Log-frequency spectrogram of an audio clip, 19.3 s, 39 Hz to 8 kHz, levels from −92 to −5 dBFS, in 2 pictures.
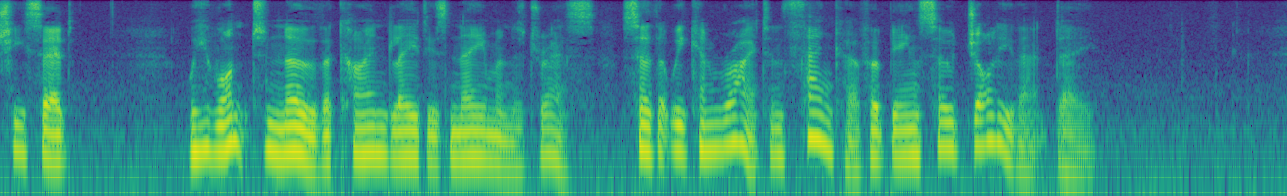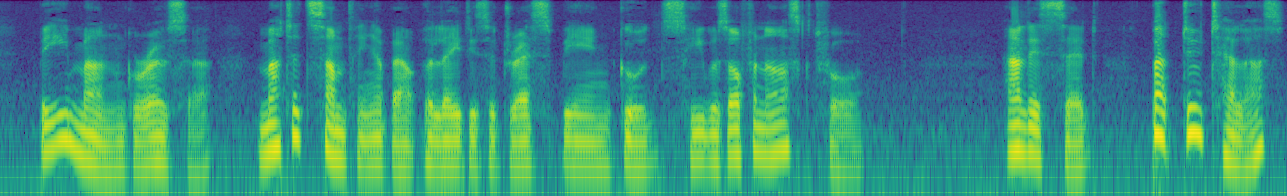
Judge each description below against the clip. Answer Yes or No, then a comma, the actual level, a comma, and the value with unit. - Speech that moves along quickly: No, average, 150 wpm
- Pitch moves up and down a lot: Yes, wide, 7.0 semitones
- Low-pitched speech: Yes, low, 115 Hz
